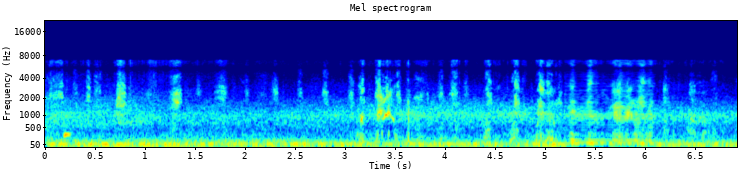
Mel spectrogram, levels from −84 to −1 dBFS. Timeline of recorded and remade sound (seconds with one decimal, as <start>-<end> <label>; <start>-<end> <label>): 0.0-5.2 recorded; 5.2-6.1 remade; 6.1-6.9 recorded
